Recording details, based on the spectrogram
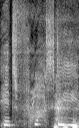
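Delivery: very high, tiny, wonder-struck little voice. Retelling a voice heard from a car slowing by the house: imitating a little awed voice. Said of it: "the sound of this little voice in there going".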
